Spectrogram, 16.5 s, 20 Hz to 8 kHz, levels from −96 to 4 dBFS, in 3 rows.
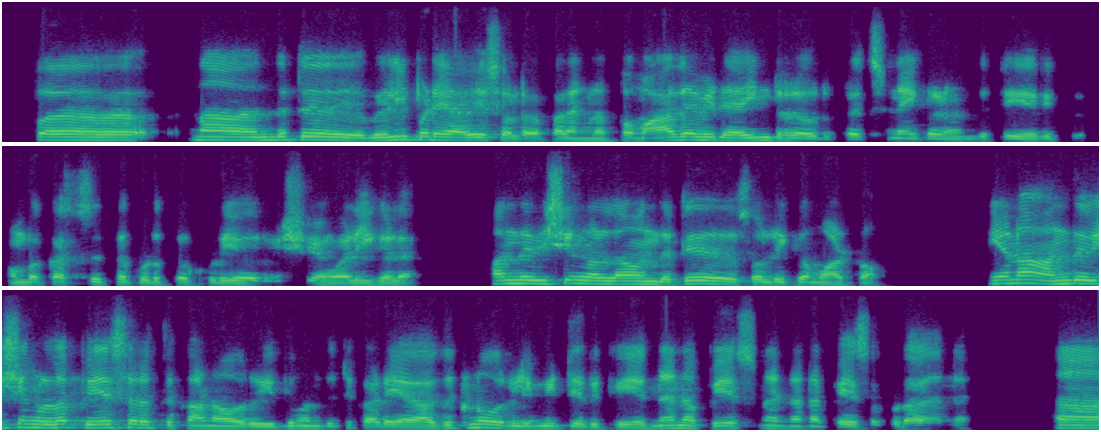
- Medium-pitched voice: Yes, medium, 145 Hz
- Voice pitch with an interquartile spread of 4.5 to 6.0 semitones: Yes, wide, 5.5 semitones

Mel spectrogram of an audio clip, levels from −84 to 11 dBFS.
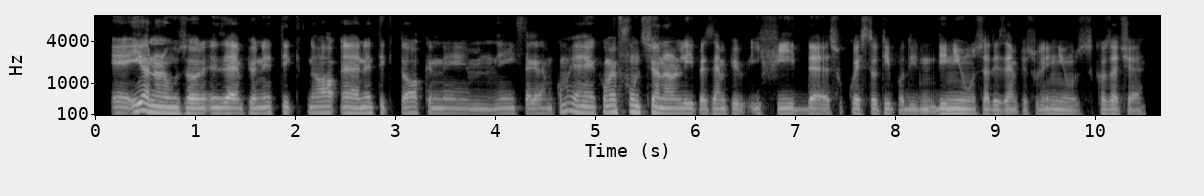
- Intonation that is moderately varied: Yes, average, 3.0 semitones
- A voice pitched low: Yes, low, 115 Hz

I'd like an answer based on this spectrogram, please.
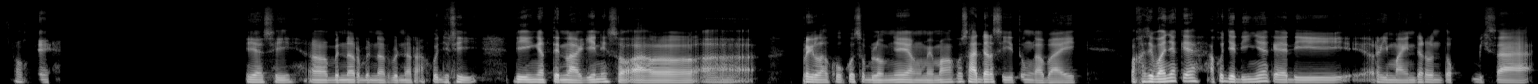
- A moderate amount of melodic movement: No, narrow, 1.9 semitones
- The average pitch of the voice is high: No, low, 105 Hz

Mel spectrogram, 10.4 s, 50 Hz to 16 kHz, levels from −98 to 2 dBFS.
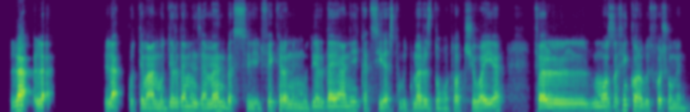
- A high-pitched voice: No, low, 115 Hz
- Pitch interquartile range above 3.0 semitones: No, average, 2.7 semitones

